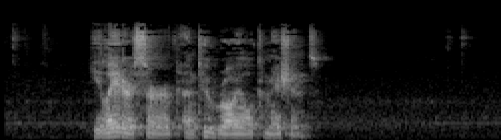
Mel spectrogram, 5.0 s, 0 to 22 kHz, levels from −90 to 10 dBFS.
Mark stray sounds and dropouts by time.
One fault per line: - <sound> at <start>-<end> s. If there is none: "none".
none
